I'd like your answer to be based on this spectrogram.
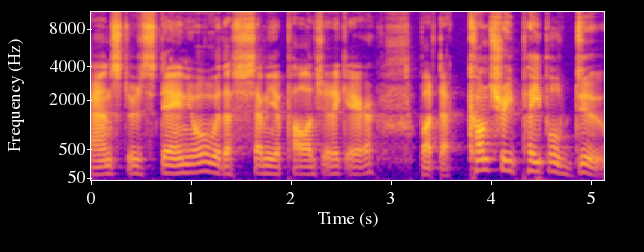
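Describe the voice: Ordinary pitch variation in plain reading aloud.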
